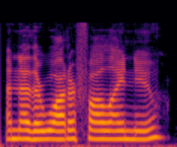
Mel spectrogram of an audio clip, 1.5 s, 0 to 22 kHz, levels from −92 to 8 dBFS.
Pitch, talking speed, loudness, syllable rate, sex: 230 Hz, 165 wpm, -14 LUFS, 5.8 syllables/s, female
